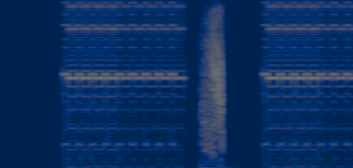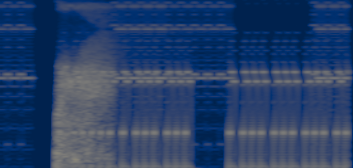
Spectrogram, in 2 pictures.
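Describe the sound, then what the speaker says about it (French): A mobile phone rings in the Ace Attorney Investigations video game with bursts of electronic tone, a short pause between them, then a noisier burst followed by rapid repeated chirps, all loud and without talk. "Le téléphone de l'agent X? Il sonne quelque part"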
